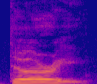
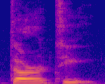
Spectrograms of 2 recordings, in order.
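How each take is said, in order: First: The middle T is dropped. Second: The middle T is clearly pronounced. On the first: "eu pronunciei thirty, né, sem, uh, sem falar o T" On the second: "pode ser pronunciado thirty"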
